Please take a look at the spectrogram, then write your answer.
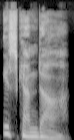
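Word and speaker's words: Iskandar: The name Kandahar is actually a corruption of Iscandar the Persian pronunciation of Alexander.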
